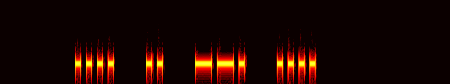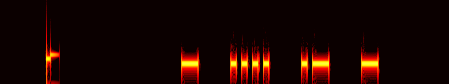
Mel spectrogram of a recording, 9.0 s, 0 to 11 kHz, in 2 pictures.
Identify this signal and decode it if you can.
Morse code, heard as a keyed tone, about 22 wpm, spaced as for 16 wpm, 690 Hz. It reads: HIGH THAT
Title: 2x Character Spacing - Top 300 Words - 22wpm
